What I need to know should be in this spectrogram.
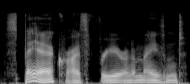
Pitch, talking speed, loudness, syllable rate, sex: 100 Hz, 160 wpm, -18 LUFS, 5.5 syllables/s, male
